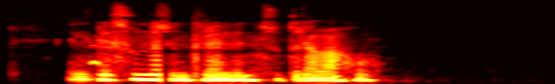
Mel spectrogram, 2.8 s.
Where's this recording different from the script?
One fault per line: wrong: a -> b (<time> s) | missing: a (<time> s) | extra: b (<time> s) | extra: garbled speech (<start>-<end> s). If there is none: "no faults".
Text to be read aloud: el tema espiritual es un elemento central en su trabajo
missing: tema espiritual (0.5 s)
missing: elemento (0.8 s)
